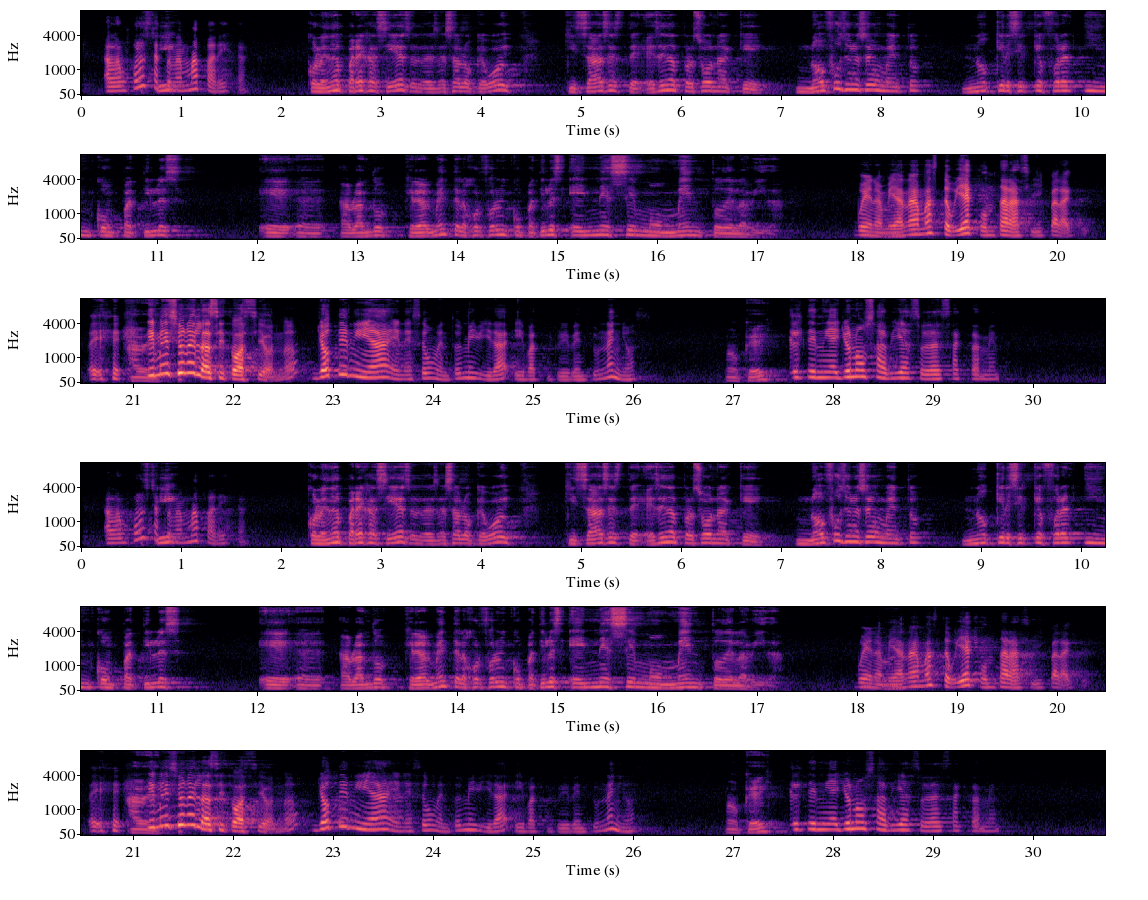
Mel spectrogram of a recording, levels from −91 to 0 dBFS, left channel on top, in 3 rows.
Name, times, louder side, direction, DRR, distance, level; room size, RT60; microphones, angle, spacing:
voice 1, 0.2-1.5 18.0-20.1 20.6-26.0 27.6-29.1 29.4-29.7, left 4 dB, 80° left, 14 dB, 0.8 m, -31 dB
voice 2, 2.3-4.3 4.8-6.8 7.1-8.4 8.8-11.2 12.0-17.2 18.0-18.4 20.9-21.2 26.9-27.4, right 1 dB, 20° right, 8 dB, 1.1 m, -37 dB
25.5 x 22.0 x 5.0 m, 0.75 s
head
